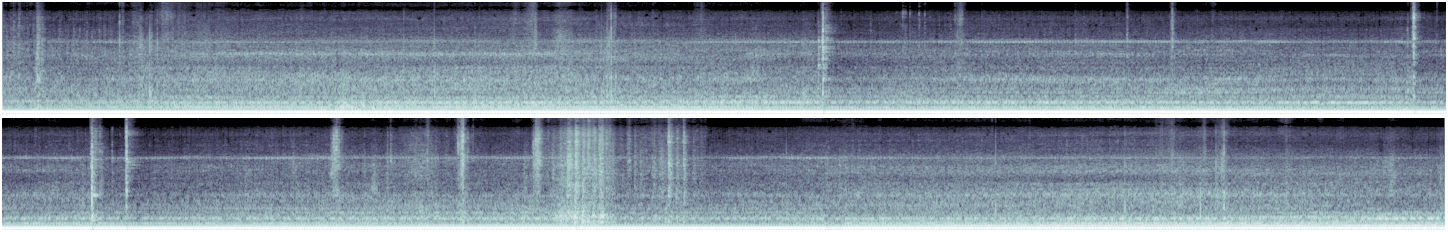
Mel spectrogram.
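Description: Fire truck's Cummins diesel engine idling steadily, a deep even hum, with scattered light clicks and knocks over it and a brief rustling noise about twenty seconds in.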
